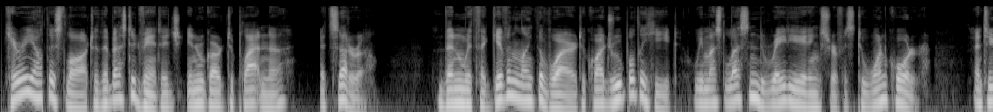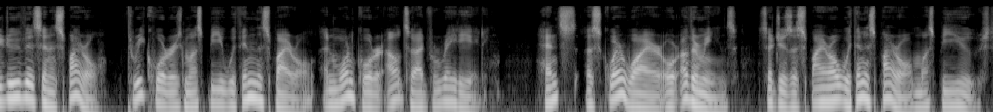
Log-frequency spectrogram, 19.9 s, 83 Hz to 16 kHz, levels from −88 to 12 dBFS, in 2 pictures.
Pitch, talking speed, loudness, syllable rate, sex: 120 Hz, 215 wpm, -18 LUFS, 6.0 syllables/s, male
